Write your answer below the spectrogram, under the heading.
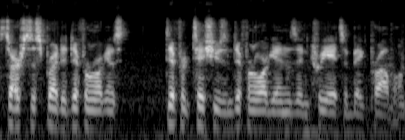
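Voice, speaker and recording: The intonation is monotone and flat. The sound is dry and close with no echo. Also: man. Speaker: EMS instructor. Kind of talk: lecture. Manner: fast.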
